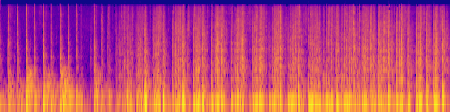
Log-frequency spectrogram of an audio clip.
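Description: Fingertips and nails tap and rub the surface of a large, hollow, air-filled orange rubber balloon held in both hands. The result is a rapid, uneven run of soft, deep, booming thumps with brief dry ticks and rubbing between them, almost all of the energy low and very little brightness.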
